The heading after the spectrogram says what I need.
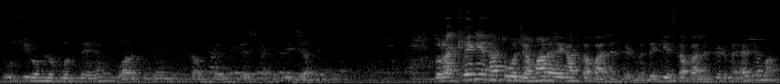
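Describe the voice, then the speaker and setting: A man's voice: fairly high pitch, brisk, background noise. A man teaching an accounting class in a coaxing tone, asking questions and repeating them for the students to answer. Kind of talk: classroom lecture. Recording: echoey room, mic at a distance.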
